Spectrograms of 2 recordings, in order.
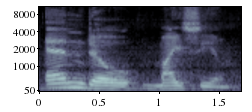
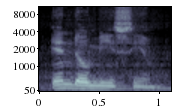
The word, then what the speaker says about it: endomysium: see is called the endomysium endomysium different pronunciations you can do use either one e-n-d-o-m-y-s-i-u-m endomysium foreign capillaries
